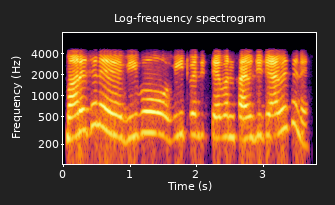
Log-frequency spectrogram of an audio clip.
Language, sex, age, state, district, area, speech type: Gujarati, male, 18-30, Gujarat, Kutch, rural, conversation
